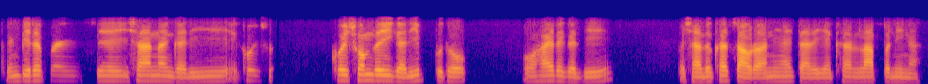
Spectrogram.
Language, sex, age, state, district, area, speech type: Manipuri, male, 18-30, Manipur, Churachandpur, rural, conversation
